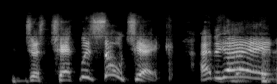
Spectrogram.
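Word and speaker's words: Souček: And we had some, like, my girlfriend's there and his name is pronounced Soulcheck.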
